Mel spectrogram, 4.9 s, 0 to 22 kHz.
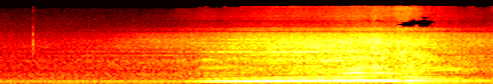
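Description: Jensen-Healey's Lotus 907 twin-cam 16-valve four-cylinder engine as the car drives past. The engine note swells about two seconds in, is loudest near four seconds, then fades.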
